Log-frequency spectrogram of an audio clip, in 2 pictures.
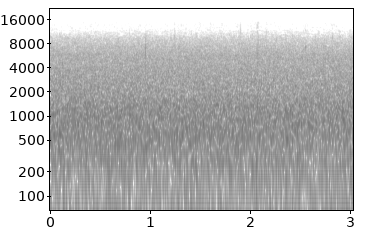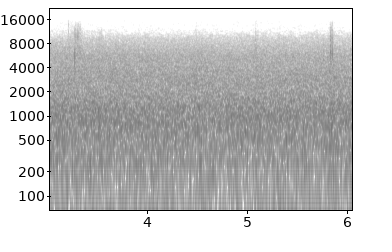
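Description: Steady rush of flowing river water, even and unbroken, with two faint brief ticks over it.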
